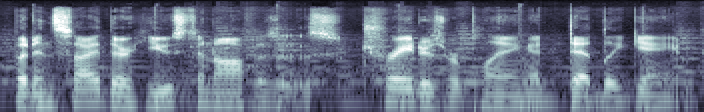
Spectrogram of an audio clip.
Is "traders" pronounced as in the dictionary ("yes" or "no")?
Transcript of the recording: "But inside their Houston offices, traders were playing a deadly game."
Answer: yes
